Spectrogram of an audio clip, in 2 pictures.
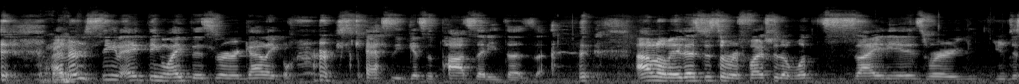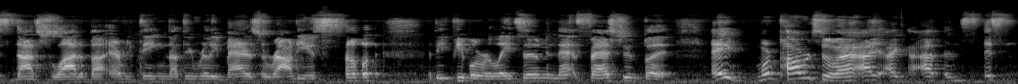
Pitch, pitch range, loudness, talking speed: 150 Hz, 135-200 Hz, -22 LUFS, 195 wpm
